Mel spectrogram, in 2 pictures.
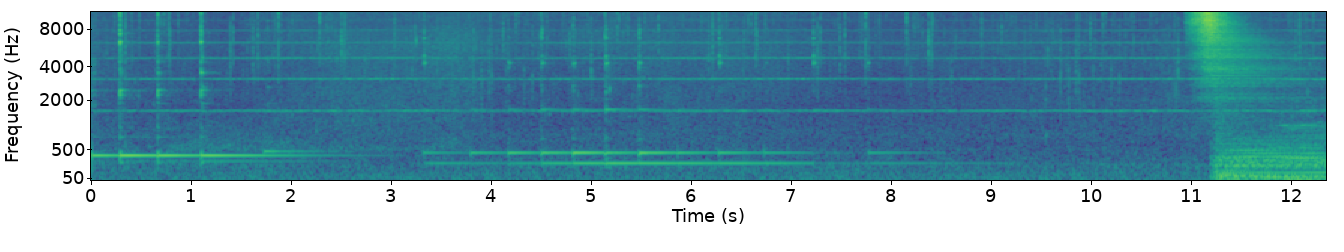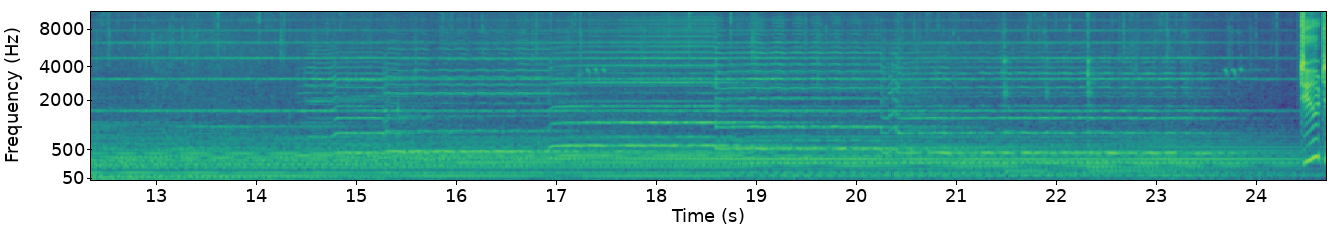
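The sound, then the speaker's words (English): Soothing kalimba music played to imitate the rolling sea, with no voices: soft, sustained, wavering tones drift alone at first, then a sudden swell opens into fuller, layered plucked notes that ring steadily over a low wash. “the sea's kind of rolling and i wanted to kind of imitate that with this kalimba and it is a kind of it's a soothing sound but it also you know it can be a little ambiguous and we can uh, kind of yeah.”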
